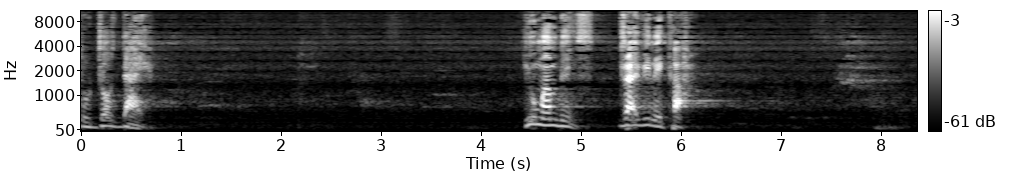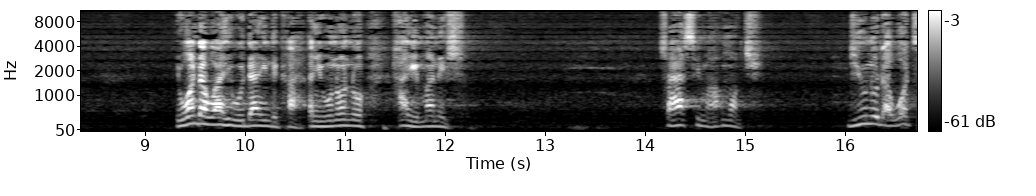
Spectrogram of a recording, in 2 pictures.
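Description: A man speaks with animation into a microphone, in bursts with long pauses.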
